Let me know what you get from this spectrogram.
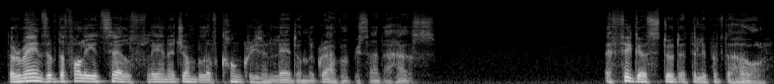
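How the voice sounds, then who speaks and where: A man with a husky voice reading a ghost story as dramatic first-person narration, measured and suspenseful. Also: on the low side, darkish tone, no room sound. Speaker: reader of a short story.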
